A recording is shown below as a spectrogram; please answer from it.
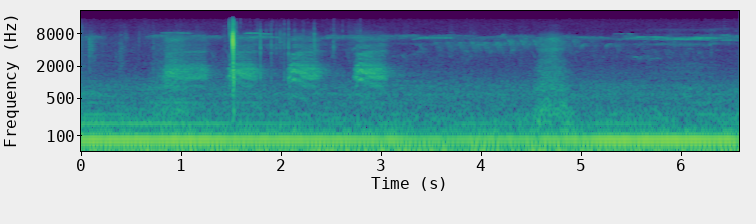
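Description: A crow cawing about four times in quick succession, then once more, fainter, near the end. A single sharp click about a second and a half in is the loudest sound, and a steady low hum runs underneath.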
